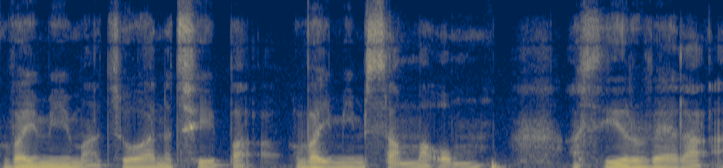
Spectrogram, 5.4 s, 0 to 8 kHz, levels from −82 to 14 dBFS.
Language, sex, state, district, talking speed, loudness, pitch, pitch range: Mizo, male, Mizoram, Aizawl, 130 wpm, -20 LUFS, 95 Hz, 90-100 Hz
